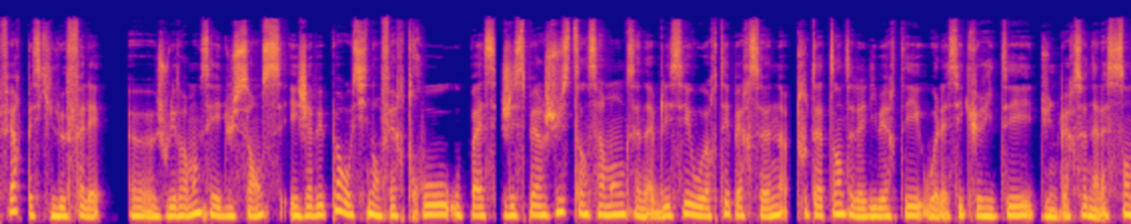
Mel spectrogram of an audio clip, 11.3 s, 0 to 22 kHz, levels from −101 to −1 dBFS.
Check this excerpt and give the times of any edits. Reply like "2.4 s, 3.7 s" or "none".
4.9 s, 7.9 s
